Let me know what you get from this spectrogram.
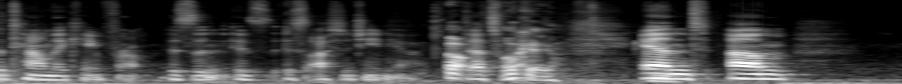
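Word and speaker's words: Achadinha: I'm like, oh, it's Agadina. So whatever the way you just said it, the second time. Ashadinha.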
